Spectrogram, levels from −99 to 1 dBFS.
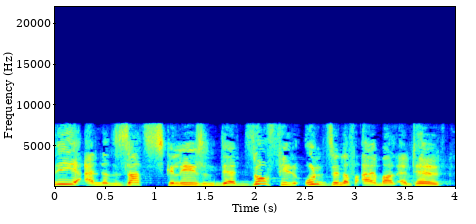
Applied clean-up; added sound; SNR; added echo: none; none; none; none.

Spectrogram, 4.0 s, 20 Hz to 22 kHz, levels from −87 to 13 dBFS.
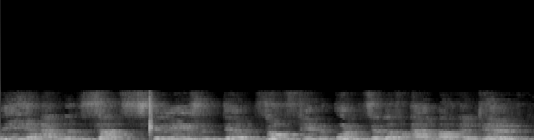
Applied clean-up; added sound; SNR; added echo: none; Finger snapping; 15 dB; reverberation time 0.6 s.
